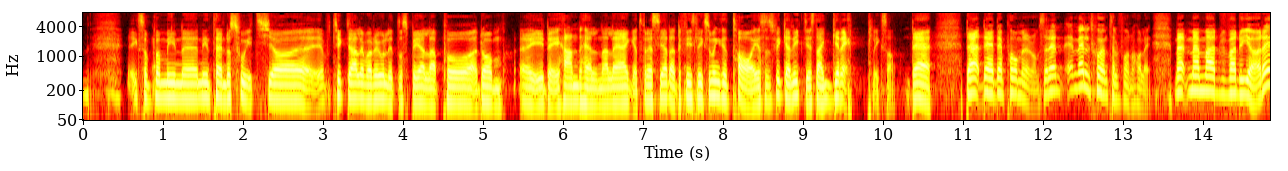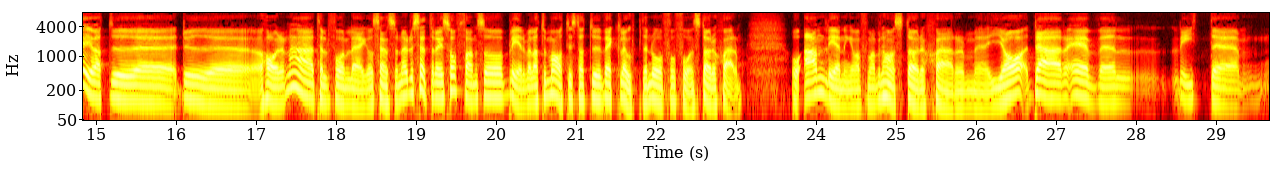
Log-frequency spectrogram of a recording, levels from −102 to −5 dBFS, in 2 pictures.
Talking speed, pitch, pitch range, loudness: 220 wpm, 135 Hz, 120-150 Hz, -19 LUFS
